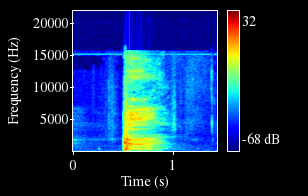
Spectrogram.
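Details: Adult preacher, ill for weeks and losing his voice, coughing mid-sermon: a single harsh cough burst fading over about half a second.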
